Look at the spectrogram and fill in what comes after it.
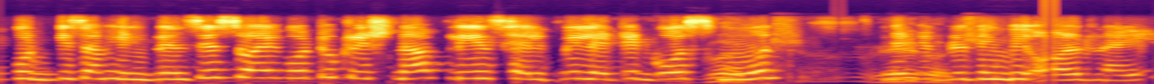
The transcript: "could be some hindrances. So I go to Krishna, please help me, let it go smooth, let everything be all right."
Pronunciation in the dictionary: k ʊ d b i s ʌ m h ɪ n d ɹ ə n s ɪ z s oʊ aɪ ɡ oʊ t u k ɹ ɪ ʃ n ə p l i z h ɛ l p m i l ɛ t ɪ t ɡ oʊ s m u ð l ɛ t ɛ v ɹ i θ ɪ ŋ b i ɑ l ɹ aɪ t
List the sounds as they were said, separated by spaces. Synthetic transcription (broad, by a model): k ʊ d b i s ʌ m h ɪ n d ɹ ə n s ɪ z s oʊ aɪ ɡ oʊ t u k ɹ ɪ ʃ n ə p l i z h ɛ l p m i l ɛ t ɪ t ɡ oʊ s m u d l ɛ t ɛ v ɹ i t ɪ ŋ b i ɑ l ɹ aɪ t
